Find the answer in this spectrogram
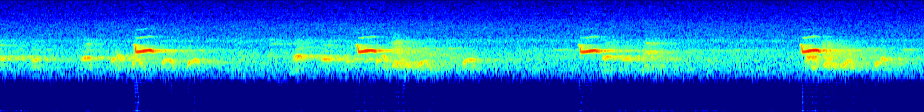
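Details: Scops owl heard at night in Serbia during summer, giving four single whistled hoots at regular intervals of about two and a half to three seconds, over faint lower warbling background sounds.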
